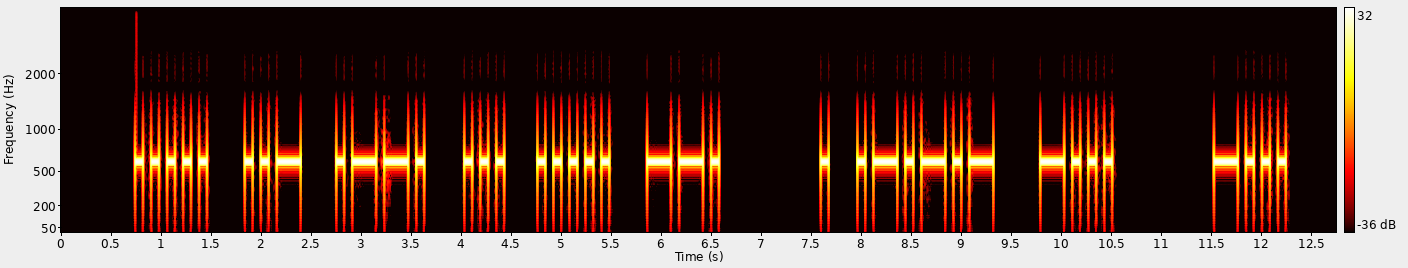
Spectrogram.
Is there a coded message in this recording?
Yes: Morse code from 0.8 to 12.3 s, heard as a keyed tone, about 15 wpm, spaced as for 12 wpm, 600 Hz. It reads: 5UPS5G E.B B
